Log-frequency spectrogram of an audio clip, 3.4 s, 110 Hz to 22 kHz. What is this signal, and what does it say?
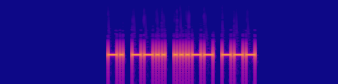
Morse code, heard as a keyed tone, about 40 wpm, 700 Hz. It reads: NZ3O
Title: Call Signs Repeated 2x - 40wpm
